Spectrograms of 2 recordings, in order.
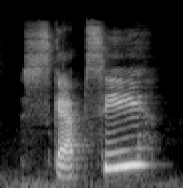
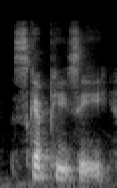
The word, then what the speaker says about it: Schepisi: This was released by Metro-Goldwyn-Mayer Films, directed by Fred Skepsy, I think is how you say it. I had to listen to like a couple of other people saying it out loud, but I think it's Skepsy. This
